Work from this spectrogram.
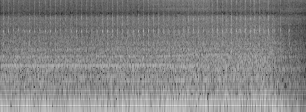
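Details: Ford LTD started with valve covers off to find the clacking, after draining milkshake oil from the front plug and adding oil: light ticking about three per second over a rough idle. Top-end tap suspected, source unconfirmed; oil still foaming up milky.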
